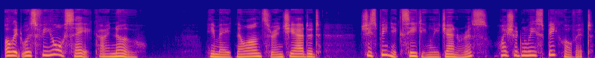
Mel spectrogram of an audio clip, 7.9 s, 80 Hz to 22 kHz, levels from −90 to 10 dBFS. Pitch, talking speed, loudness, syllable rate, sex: 205 Hz, 180 wpm, -19 LUFS, 5.0 syllables/s, female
